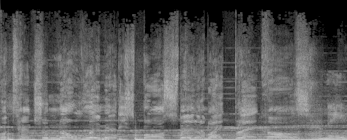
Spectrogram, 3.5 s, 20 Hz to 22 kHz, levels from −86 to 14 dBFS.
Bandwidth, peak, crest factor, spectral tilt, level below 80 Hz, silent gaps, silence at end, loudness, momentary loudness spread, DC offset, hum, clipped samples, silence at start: 19 kHz; 0 dBFS; 10 dB; -3.5 dB/octave; -12 dBFS; none; 0 s; -11 LUFS; 2 LU; under 0.1%; none; under 0.1%; 0 s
